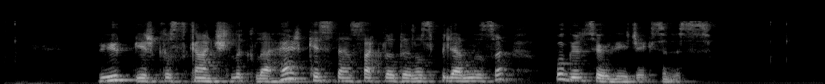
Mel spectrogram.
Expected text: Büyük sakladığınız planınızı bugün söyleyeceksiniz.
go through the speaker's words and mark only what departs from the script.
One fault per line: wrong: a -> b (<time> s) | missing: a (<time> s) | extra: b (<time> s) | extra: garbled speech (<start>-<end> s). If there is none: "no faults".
extra: bir kıskançlıkla herkesten (1.4 s)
